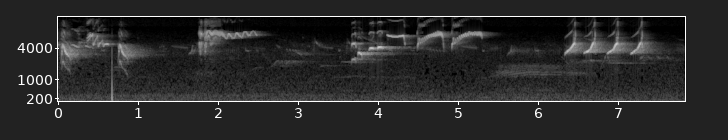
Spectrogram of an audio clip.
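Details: Song thrush in spring woodland, 3 April 2020, a bird known locally for copying the Woody Woodpecker song. High whistled and slurred phrases, then one sharp note repeated four times in quick succession near the end.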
